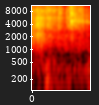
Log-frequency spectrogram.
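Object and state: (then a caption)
Crankbait lure with both a knocker and BB rattles. A plastic crankbait fishing lure is shaken, giving two quick bursts of bright, tinny BB rattling over a lower, heavier knock, consistent with the lure holding both a knocker and BB rattles.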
